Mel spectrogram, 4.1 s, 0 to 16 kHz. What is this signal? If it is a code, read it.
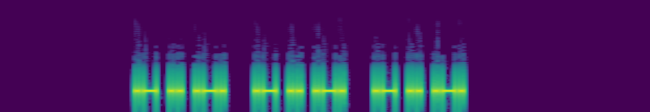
Morse code, heard as a keyed tone, about 44 wpm, 700 Hz. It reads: AIR AIR AIR
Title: Top 500 Words Repeated 45wpm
